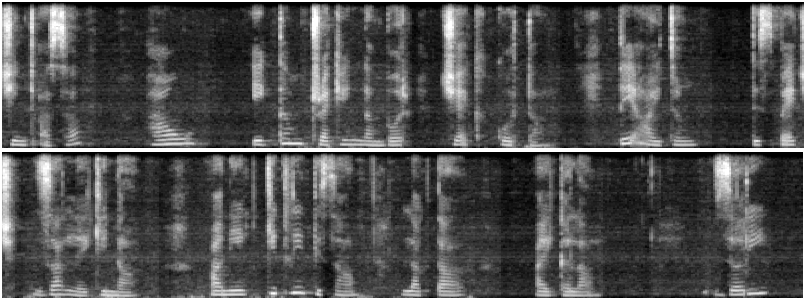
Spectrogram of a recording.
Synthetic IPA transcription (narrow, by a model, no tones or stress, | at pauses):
t͡ɕinʈa̰sa | hãw | ek̚d̪əmʈɾɛkiŋɡnəmbəɾ | t͡ɕɛkːəɾt̪a | t̪eʔajʈəm | ɖispɛt͡ɕd͡zalːɛ̃kinaː | nikit̪lĩd̪isãlaɡt̪aː | jkla | d͡zəɾi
